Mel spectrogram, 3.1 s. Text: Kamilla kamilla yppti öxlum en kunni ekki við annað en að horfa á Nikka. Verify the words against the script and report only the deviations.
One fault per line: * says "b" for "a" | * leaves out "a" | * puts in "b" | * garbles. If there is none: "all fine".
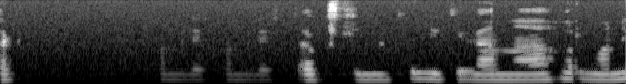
all fine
